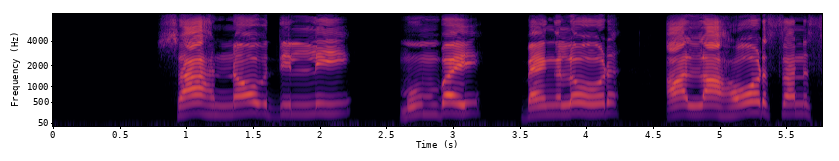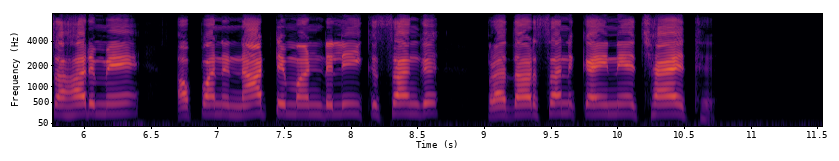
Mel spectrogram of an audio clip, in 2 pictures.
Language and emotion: Maithili, neutral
